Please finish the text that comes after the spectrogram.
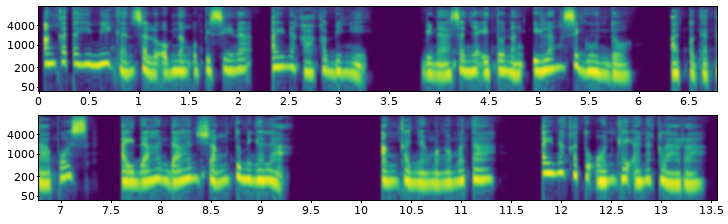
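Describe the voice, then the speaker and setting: A woman with a low voice narrates a dramatic audiobook. Her phrasing is solemn and deliberate, and the sound is dry, with no room echo. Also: animated. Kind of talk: scripted dramatic story narration.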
